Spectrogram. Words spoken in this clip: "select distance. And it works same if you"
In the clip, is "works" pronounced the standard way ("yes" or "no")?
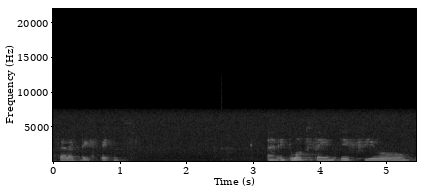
no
